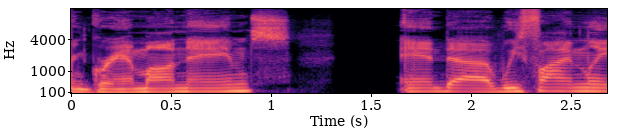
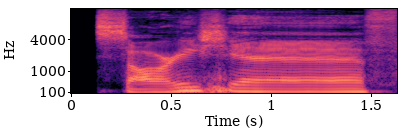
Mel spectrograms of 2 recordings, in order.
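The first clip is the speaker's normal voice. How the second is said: the word "chef" drawn out. Retelling how a fellow game watcher apologized after being told to quiet down: imitating Miss Amy. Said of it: "Exactly like that".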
